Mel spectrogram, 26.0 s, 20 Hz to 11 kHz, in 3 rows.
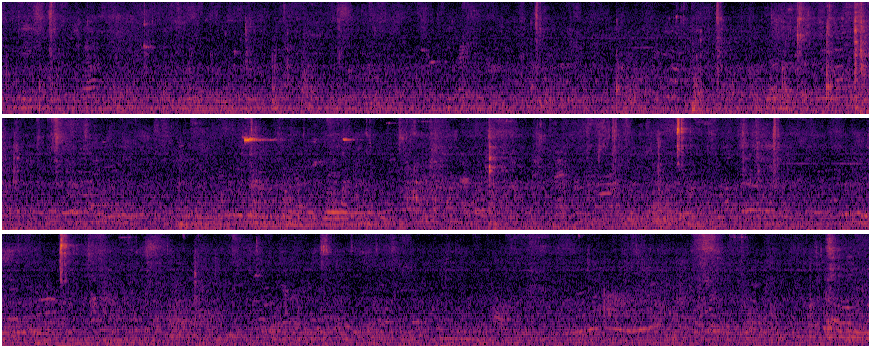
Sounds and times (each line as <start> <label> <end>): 7.5 murmur of voices 26.0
